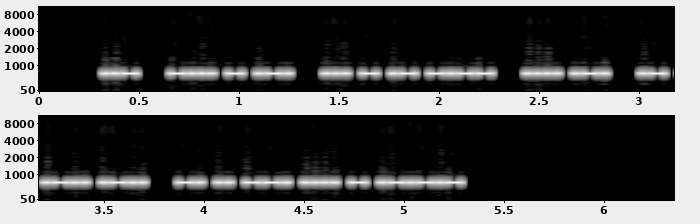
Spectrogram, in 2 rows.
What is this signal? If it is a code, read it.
Morse code, heard as a keyed tone, about 52 wpm, 700 Hz. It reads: U BTR STAY HR ALL NIGHT.
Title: Sentences from Top 500 Words and Abbreviations 50wpm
